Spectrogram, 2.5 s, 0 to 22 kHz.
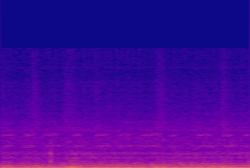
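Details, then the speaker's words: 1975 Toyota Corolla KE35 coupe warm idle, heard from inside: lumpy low rumble rising and falling unevenly; hunting idle, owner suspects air-fuel mixture, cause undetermined. "this is this is idling you can see it's sort of trying to seek it's very like up down up down um and because of that I'm thinking it's air I think it's air fuel mixture"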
